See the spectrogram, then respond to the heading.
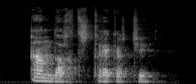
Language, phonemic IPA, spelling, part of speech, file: Dutch, /ˈandɑx(t)sˌtrɛkərcə/, aandachtstrekkertje, noun, Nl-aandachtstrekkertje.ogg
- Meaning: diminutive of aandachtstrekker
